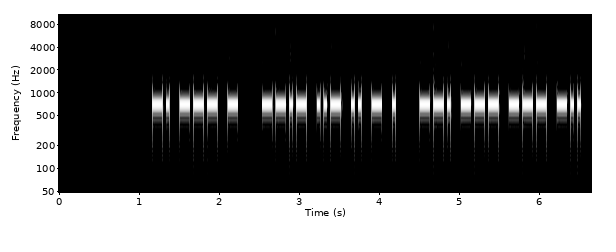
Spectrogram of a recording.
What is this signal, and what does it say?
Morse code, heard as a keyed tone, about 28 wpm, 700 Hz. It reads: NOT QUITE GOOD
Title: Sentences from Top 1000 Words - Review Part 1 - 28wpm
